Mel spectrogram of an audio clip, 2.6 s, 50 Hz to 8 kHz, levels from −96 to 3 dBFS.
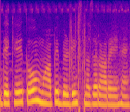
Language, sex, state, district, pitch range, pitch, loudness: Hindi, female, Haryana, Jhajjar, 200-230 Hz, 215 Hz, -15 LUFS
